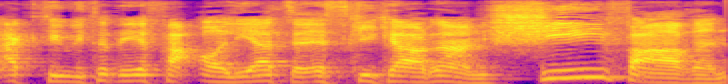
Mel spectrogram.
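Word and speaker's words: Ski fahren: یه فعالیت اسکی کردن شی فاغن نمیگیم اسکی فاغن شی فاغن این شی فاغن ما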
